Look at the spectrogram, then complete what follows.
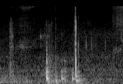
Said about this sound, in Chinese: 在美术馆前面放了酒精消毒，刚刚是用酒精消毒手的声音。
